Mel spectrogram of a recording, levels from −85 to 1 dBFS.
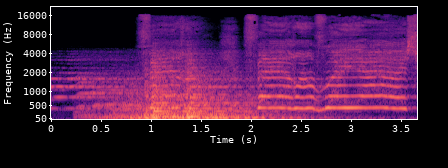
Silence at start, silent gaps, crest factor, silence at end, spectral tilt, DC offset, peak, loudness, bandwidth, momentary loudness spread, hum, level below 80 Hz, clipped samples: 0 s; none; 14 dB; 0 s; -5 dB/octave; under 0.1%; -8 dBFS; -24 LUFS; 17 kHz; 11 LU; none; -30 dBFS; under 0.1%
